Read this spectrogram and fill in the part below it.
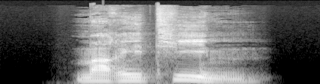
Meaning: maritime
- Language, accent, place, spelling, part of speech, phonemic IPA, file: German, Germany, Berlin, maritim, adjective, /maʁiˈtiːm/, De-maritim.ogg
